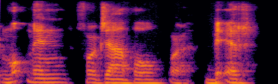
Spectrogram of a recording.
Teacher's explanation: Hamza is what we in English call a glottal stop.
